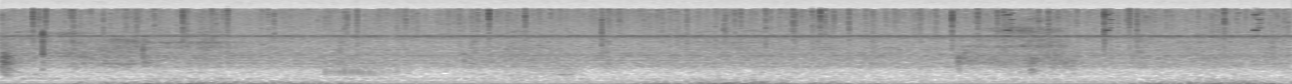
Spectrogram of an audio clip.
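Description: A man talks quietly into a microphone.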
